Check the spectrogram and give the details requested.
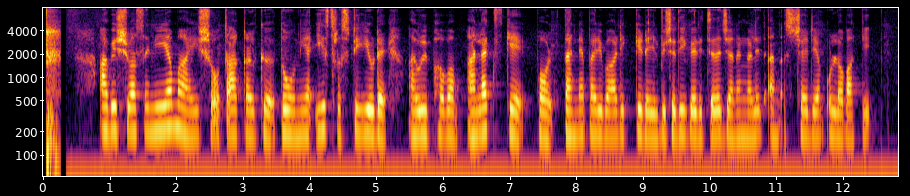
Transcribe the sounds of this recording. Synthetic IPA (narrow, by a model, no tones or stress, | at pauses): ɐʋiɕʋɐsɐnijɐmaːjiɕo̞̰ːt̪ːaːkːɐɭkɨt̪o̞ːnːijɐʔiːsrɨʂʈijuɽe̞ | ɐuɭbʱɐʋɐmɐlɐkske | pːo̞ːɭt̪ɐnːe̞pɐɾibaːɽikʲːiɽɐjilʋiɕɐd̪iːɡɐɾit͡ɕːɐðɨd͡ʑe̞nɐŋːɐɭilɐ̰nɐst͡ɕɐɾjɐmṵɭːɐʋaːkːḭ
